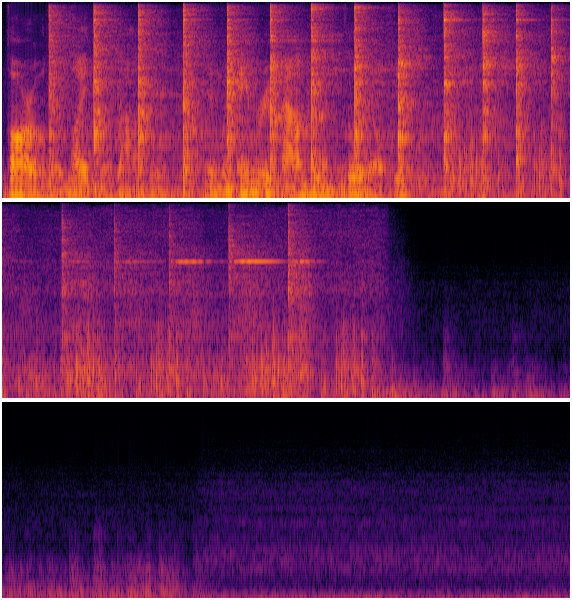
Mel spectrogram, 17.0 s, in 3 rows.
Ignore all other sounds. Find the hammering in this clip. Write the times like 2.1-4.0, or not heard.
0.5-8.8.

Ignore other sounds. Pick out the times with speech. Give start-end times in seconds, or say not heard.
0.0-4.0.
